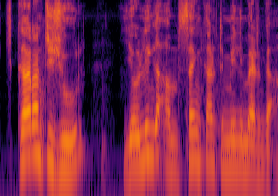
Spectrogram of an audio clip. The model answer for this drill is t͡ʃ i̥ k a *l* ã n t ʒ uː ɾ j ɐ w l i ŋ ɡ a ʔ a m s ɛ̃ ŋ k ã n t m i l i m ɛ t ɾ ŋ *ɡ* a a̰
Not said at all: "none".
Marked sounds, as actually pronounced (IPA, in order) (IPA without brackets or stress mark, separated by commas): ɾ, ɡ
